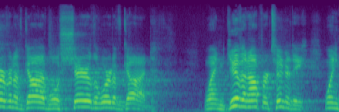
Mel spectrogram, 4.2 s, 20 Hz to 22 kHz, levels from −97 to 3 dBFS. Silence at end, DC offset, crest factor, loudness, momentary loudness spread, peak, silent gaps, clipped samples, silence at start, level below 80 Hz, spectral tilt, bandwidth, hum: 0 s; under 0.1%; 18 dB; -20 LUFS; 11 LU; -2 dBFS; none; under 0.1%; 0 s; -60 dBFS; -5 dB/octave; 16.5 kHz; none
